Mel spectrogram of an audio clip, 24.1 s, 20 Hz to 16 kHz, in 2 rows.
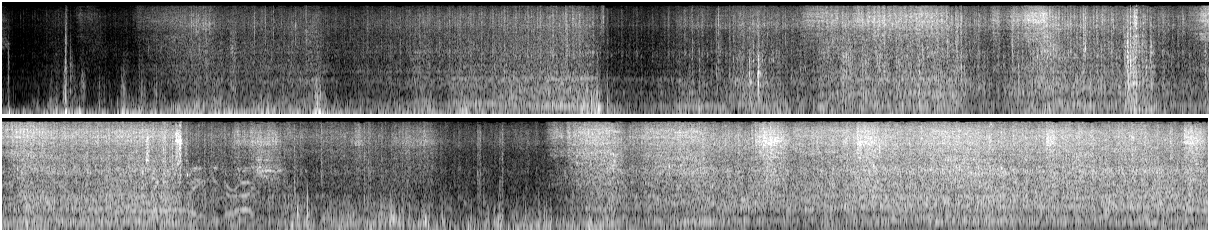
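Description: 1924 Bullnose Morris Cowley's four-cylinder side-valve engine running as the open car is driven slowly, its pitch rising and falling a few times.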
